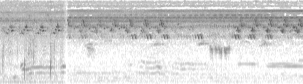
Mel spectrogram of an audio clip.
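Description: Morning birdsong in the countryside: a steady run of high chirps, about four a second, with a few short lower whistled notes later on. The sound changes abruptly a little over a second in.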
